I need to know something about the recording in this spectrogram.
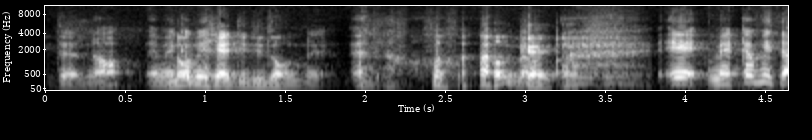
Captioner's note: laughter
